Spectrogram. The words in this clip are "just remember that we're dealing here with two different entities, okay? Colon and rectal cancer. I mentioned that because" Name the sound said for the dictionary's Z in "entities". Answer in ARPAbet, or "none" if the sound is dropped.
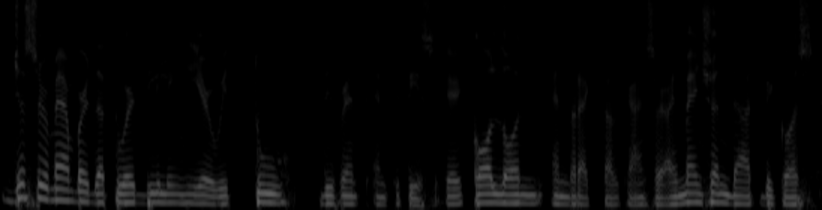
S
